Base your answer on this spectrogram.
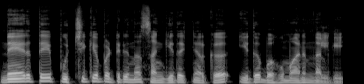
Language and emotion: Malayalam, neutral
